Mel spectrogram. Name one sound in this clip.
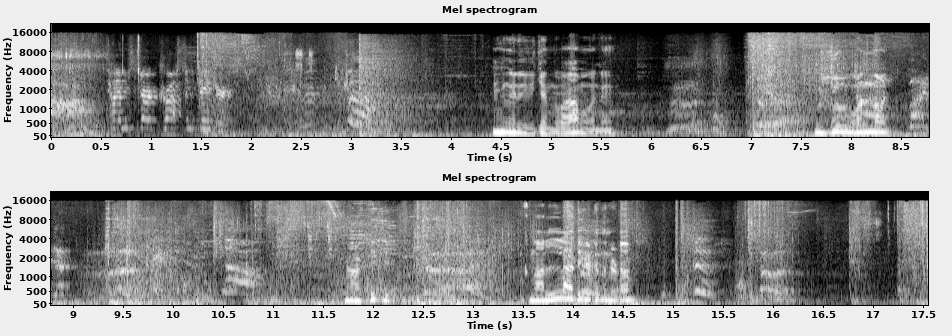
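Punches and blows thud in a fast fight.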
